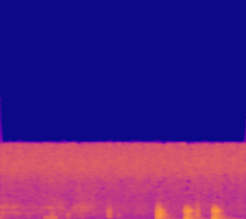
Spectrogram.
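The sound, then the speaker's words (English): Slow footsteps on worn, noisy wooden stairs, a few soft, faint steps followed by three heavy, evenly spaced thuds, with no voices. “The stairs are rather worn. And noisy, too. They creak fit to wake the dead.”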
